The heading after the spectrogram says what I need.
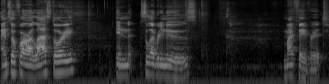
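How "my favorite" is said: low, soft sarcastic aside. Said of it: "I say that sarcastically".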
